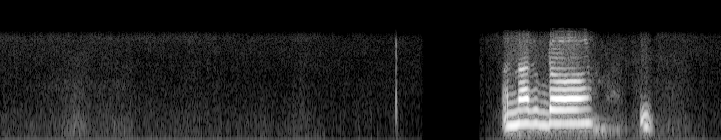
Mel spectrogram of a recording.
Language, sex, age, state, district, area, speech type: Santali, female, 18-30, Jharkhand, Seraikela Kharsawan, rural, conversation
